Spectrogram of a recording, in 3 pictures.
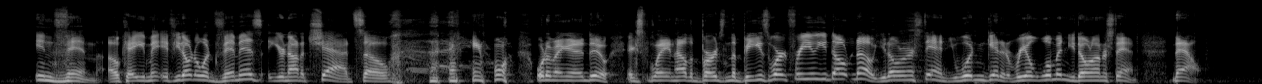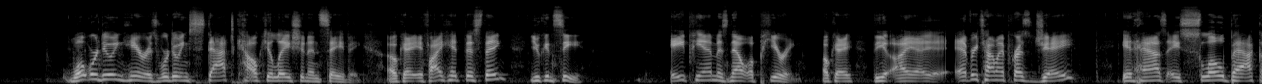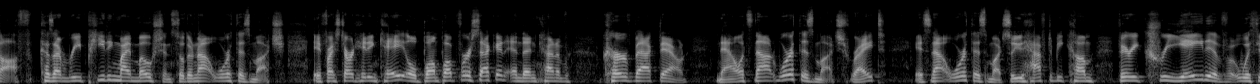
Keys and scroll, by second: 13.2-14.0 typing, 15.5-18.7 typing, 23.1-28.3 j, 28.3 k, 29.8-30.9 k, 35.0 k.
